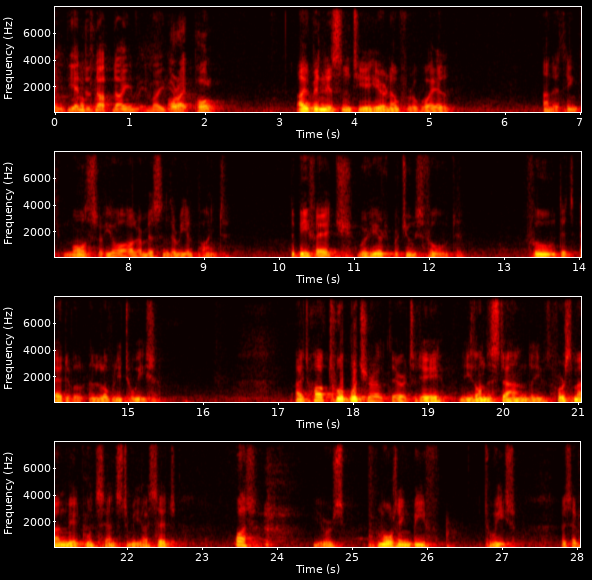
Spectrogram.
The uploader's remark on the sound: This week’s Beef Edge episode is a recording of the Beef Forum that concluded the open day in Teagasc Grange on the 5th July.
